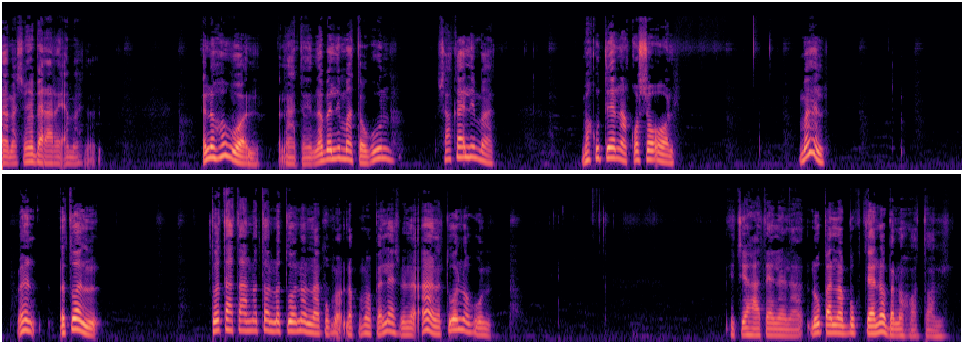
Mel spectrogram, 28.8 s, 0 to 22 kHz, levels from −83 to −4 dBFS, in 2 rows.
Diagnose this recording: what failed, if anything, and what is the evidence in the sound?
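No fault can be heard.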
